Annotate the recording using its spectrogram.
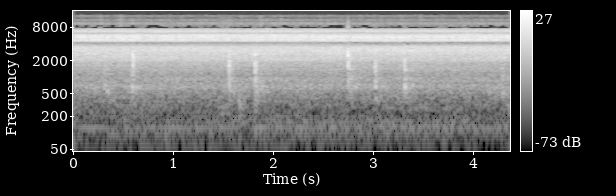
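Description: Steady hiss with about six light clicks and taps scattered through it, from cutlery and plates at a dining table.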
